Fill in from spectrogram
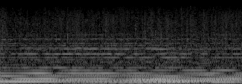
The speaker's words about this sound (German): Lifi tanzt im Gewitter, im Gewitter und im Sturm und saugt den Regen auf und sieht auch am allermeisten von den wunderschönen Blitzen, die am Himmel oben blitzen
